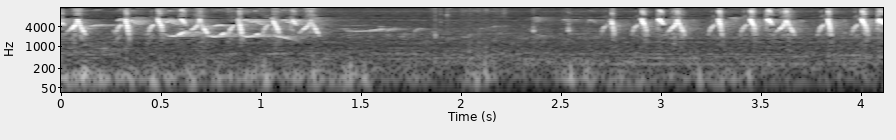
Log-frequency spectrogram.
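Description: A prinia sings rapid bursts of sharp, high chipping notes, with a brief pause before a second fast, insistent run.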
